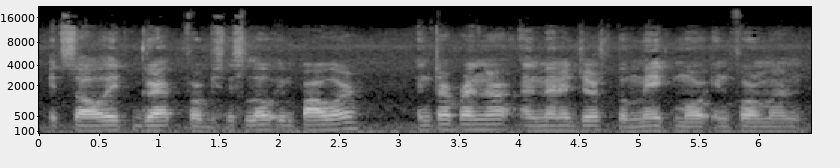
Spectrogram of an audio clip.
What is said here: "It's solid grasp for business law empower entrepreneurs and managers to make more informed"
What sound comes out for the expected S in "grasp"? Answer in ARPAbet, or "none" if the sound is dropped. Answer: none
